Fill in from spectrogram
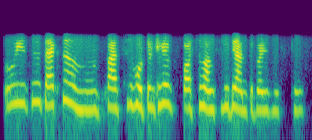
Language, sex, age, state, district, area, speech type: Bengali, female, 18-30, West Bengal, Jhargram, rural, conversation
